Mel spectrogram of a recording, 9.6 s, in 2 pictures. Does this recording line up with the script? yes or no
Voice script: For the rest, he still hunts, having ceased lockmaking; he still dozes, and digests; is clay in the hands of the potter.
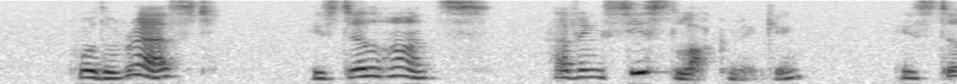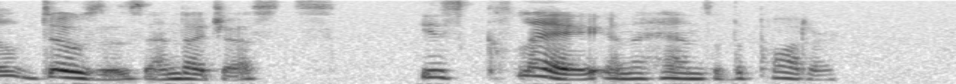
yes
